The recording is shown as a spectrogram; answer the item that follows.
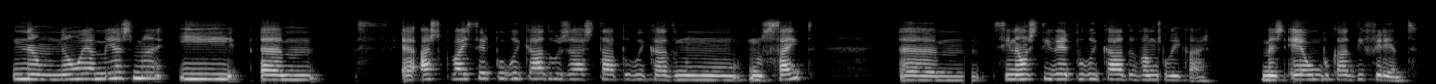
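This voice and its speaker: The speaker moves at a very slow pace, with ordinary pitch variation and big swings in loudness. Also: woman, fairly high pitch for a woman. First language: not Portuguese (speaking Portuguese). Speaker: certification scheme representative. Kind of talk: webinar Q&A answers. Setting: online webinar. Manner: halting, many hesitations.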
